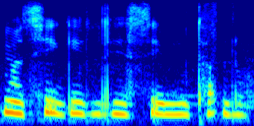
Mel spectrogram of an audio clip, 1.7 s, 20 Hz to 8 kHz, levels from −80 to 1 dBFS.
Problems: none marked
